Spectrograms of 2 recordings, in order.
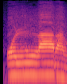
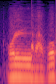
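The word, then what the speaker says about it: עולה: 번제는 히브리어문으로 올라라고 한다. 올라라고 그렇게 말하는데 그것은 재물을 태우는 연가 위로 올란다는 뜻을 가지고 있다. 우리말 발음하고 비슷하죠.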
